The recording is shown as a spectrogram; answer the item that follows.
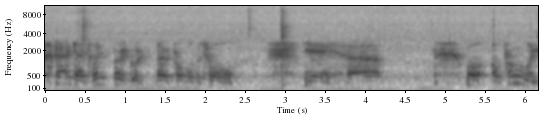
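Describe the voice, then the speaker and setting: A man with an Australian accent, fairly slow speech broken by long, frequent pauses, over noticeable background noise. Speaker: amateur radio operator. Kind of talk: casual radio chat. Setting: radio shack at home.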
